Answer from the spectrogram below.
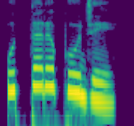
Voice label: "ಉತ್ತರಪೂಜೆ", Kannada

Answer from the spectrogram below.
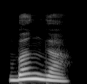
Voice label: "ಭುಂಗಾ", Kannada

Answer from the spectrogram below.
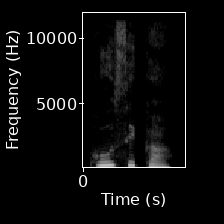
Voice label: "ಹುಸಿಕ", kannada

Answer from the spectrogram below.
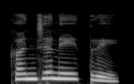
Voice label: "ಕಂಜನೇತ್ರ", kannada

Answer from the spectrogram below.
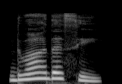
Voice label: "ದ್ವಾದಶ", Kannada

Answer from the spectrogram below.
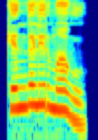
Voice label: "ಕೆಂದಳಿರ್ಮಾವು", Kannada

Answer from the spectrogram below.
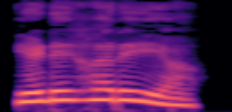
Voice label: "ಎಡೆಹರೆಯ", Kannada

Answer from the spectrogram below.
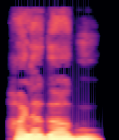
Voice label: "ಹಳಗಾಗು", Kannada; haḷagāgu; to be slighted

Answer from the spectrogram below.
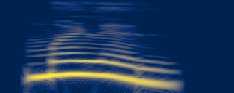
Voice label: "ಮಲ್ಲಲಿ", kannada

